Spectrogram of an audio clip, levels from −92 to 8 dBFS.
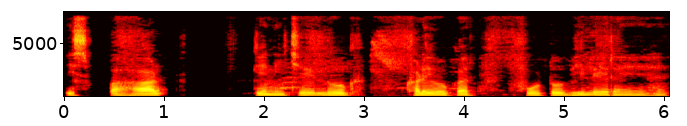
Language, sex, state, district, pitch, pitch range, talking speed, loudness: Hindi, male, Uttar Pradesh, Varanasi, 130 Hz, 120-135 Hz, 120 wpm, -22 LUFS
